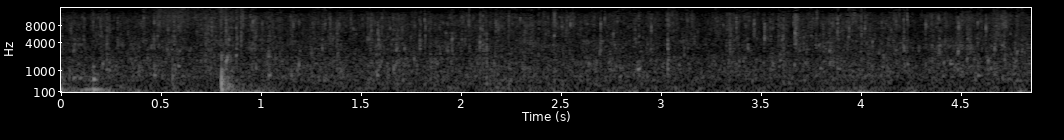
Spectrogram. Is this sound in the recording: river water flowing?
yes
